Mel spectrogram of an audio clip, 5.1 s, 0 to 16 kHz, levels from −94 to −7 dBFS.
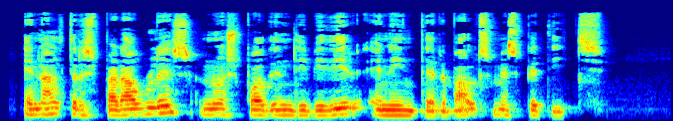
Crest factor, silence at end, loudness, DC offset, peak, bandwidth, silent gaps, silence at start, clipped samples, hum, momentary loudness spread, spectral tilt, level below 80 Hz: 20 dB; 0.55 s; -24 LUFS; under 0.1%; -4 dBFS; 11.5 kHz; none; 0.2 s; under 0.1%; none; 6 LU; -4 dB/octave; -70 dBFS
